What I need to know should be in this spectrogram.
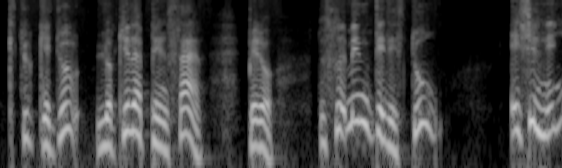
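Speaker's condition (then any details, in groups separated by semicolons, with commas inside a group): Down syndrome; congenital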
